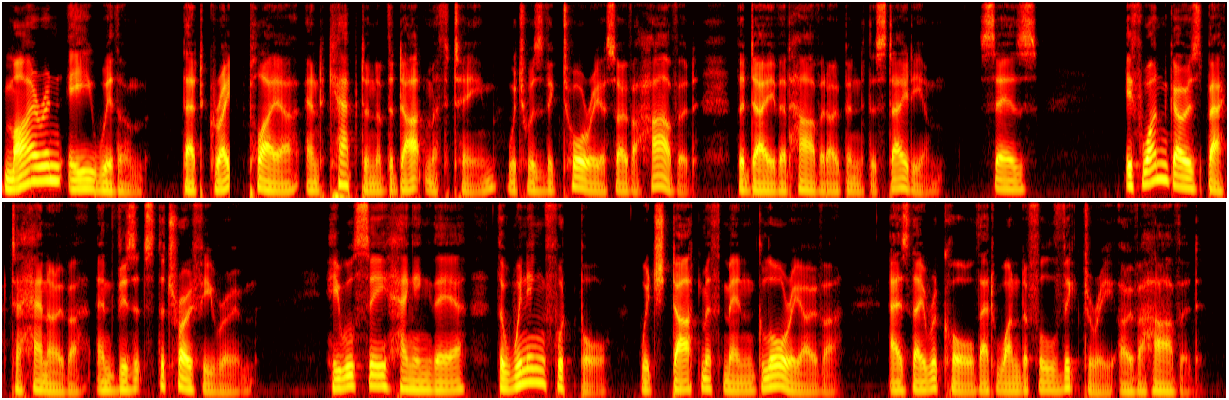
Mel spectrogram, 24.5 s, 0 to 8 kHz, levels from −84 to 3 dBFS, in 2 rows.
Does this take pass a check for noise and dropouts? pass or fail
fail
